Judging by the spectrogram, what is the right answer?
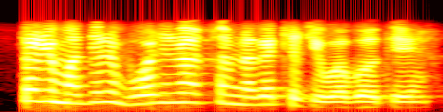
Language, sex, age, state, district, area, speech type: Sanskrit, male, 60+, Karnataka, Mandya, rural, conversation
